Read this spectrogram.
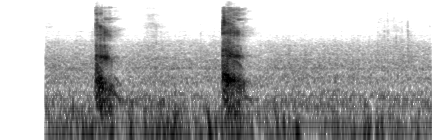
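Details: Child worked up for asthma, with spirometry showing mild obstruction, said to have both vocal cord dysfunction and malacia: two harsh, abrupt cough bursts about a second apart, then a brief voiced sound, a barking cough from tracheomalacia.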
